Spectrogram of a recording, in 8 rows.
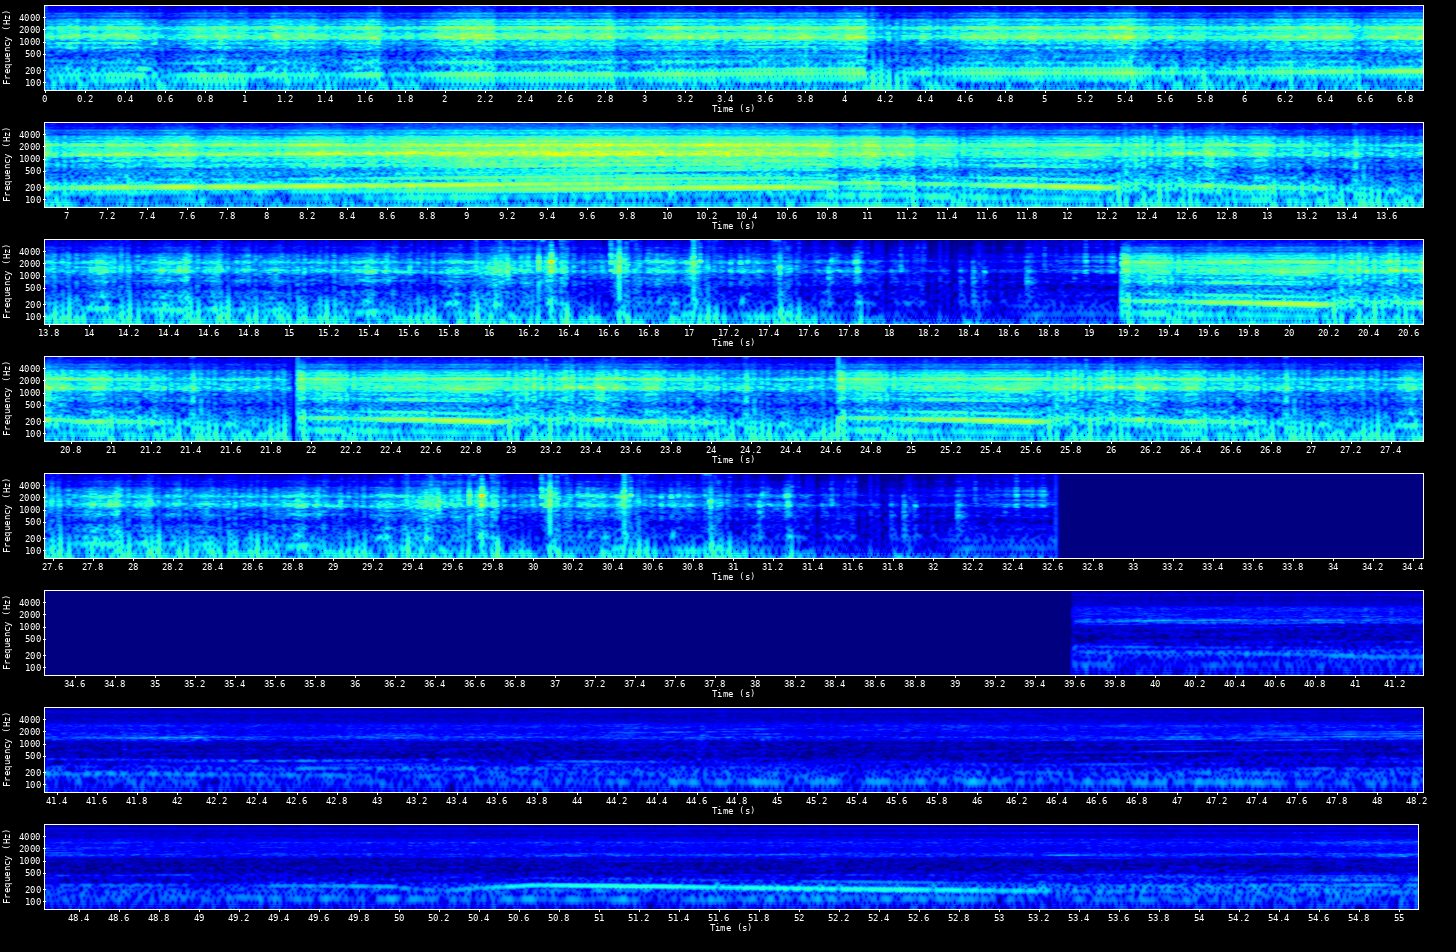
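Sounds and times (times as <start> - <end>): motorcycle engine revving: 0.0 - 32.6, 39.6 - 55.0.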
